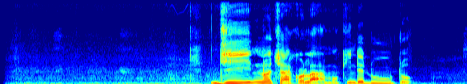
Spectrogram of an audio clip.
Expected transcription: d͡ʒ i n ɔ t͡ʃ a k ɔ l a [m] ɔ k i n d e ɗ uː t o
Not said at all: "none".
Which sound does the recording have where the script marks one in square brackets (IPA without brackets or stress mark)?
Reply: m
